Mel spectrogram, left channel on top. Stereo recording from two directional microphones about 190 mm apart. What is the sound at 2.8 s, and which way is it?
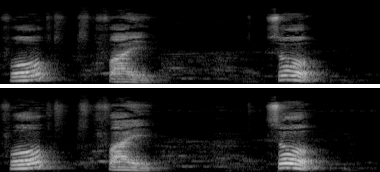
Speech, 45° right (ahead or behind).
